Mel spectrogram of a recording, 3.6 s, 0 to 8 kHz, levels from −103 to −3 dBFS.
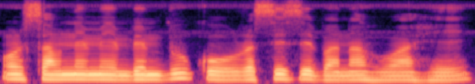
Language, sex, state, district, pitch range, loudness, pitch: Hindi, male, Arunachal Pradesh, Lower Dibang Valley, 110-120 Hz, -16 LUFS, 115 Hz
